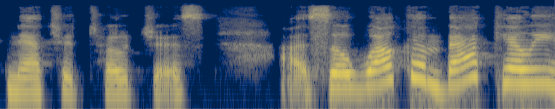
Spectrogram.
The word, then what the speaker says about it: Natchitoches: It's like Natchitoches.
